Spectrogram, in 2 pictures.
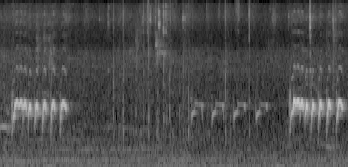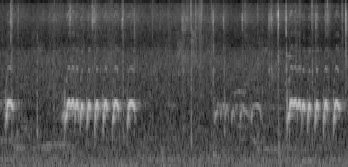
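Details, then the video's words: Perkutut, the zebra dove, singing actively in manggung style as a lure for wild birds: repeated bursts of quick cooing notes, loud runs alternating with fainter, more spaced groups, over light background noise. "Perkutut Manggung Gacor Pas Buat Pancingan Burung Hutan"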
